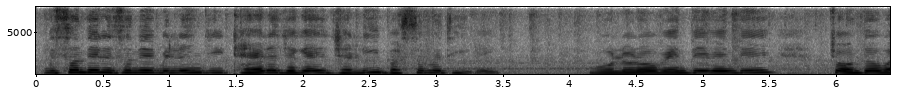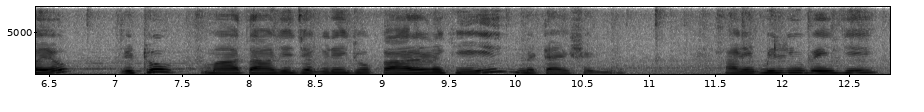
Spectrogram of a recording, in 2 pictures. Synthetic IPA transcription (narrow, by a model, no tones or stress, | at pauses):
ɗɪsə̃nd̪eɗɪsə̃nd̪eɓɪlnɪ̆d͡ʑiːʈʰɐːɪɽd͡ʑɐɠəɦd͡ʑʱɐlibʱɐsəmt̪ʰiɾɐɦiː | ʋoːləɽ̃oʋẽːn̆d̪eʋẽːn̆d̪e | t͡ɕɐ̃ːn̆d̪oʋɐjo | ɗɪʈʰo | mãt̪ɐʋ̤ãɲd͡ʑeːd͡ʑɐɠɽed͡ʑoːkaːɾəɽ̃ə̆kʰeːmɪʈaːesʰɐɗijṵ̃ | ɦaːɽ̃eɓɪlijũp̬ɐ̃ɦɪ̃ɲd͡ʑe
